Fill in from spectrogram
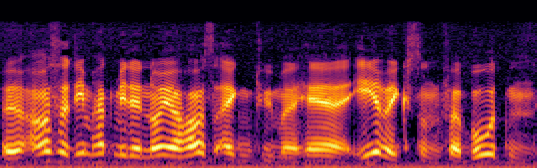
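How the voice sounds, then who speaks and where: A man's voice: a little high, lively intonation, fast talker, bright, forceful tone. A man playing a hesitant, dutiful house servant in a German radio play, protesting politely over a telephone. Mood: hesitant, worried. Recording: noisy, distant telephone line.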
